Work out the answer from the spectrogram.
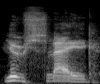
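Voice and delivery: cheeky Cockney insult; jokey Cockney jab; mock London accent. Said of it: "London accent".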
